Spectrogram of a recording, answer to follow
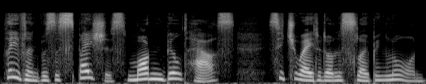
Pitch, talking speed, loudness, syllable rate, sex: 205 Hz, 170 wpm, -20 LUFS, 5.1 syllables/s, female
